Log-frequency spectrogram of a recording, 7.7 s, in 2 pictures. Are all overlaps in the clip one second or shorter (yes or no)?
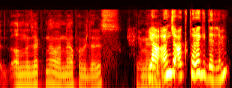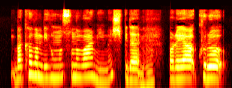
yes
